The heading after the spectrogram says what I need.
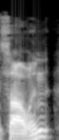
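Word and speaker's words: Samhain: One word I do know how to pronounce is sawin, an old Gaelic festival which begins the night of October 31st.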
